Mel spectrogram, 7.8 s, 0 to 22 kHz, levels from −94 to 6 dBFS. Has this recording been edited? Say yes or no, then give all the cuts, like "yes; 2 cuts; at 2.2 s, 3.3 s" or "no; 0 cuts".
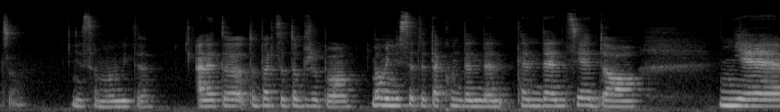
no; 0 cuts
